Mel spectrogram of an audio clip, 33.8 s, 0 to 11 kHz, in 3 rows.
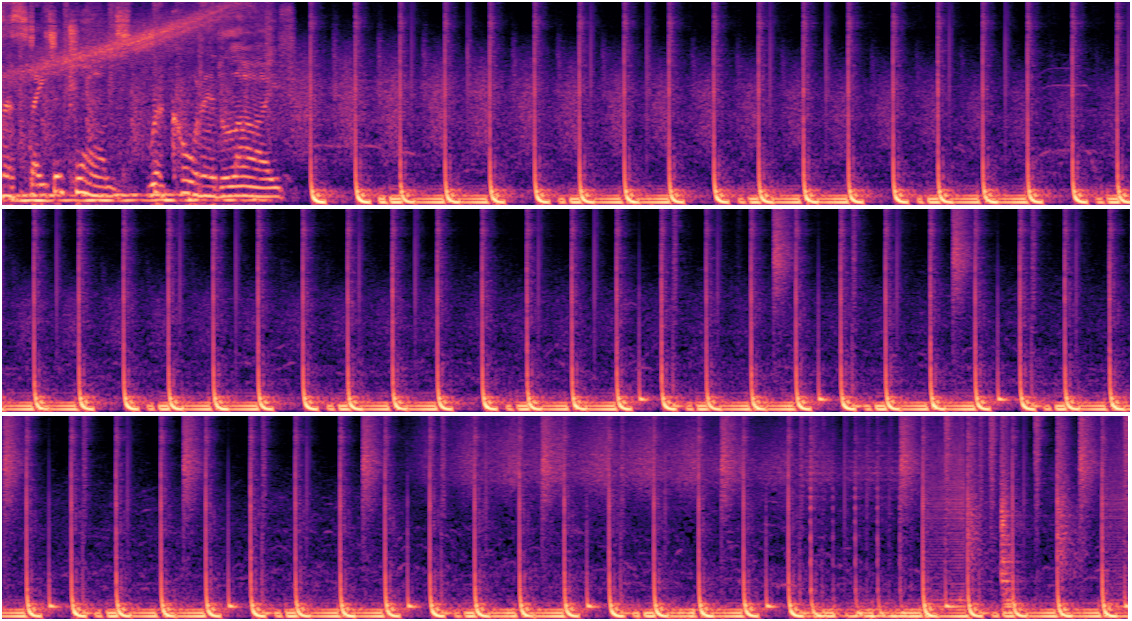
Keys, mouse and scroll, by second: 0.4-23.2 drag, 22.6 BackSpace, 22.7 BackSpace, 25.7 click, 28.2 right click, 29.8-33.8 drag.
